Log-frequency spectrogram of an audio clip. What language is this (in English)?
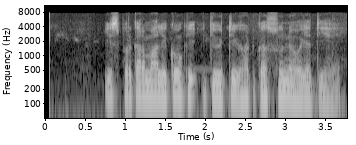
Hindi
